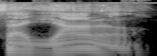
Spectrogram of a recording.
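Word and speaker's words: Fagnano: How do you pronounce the quarterback's name, Jeff? Fagano.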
